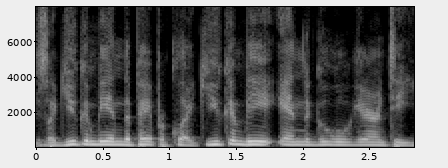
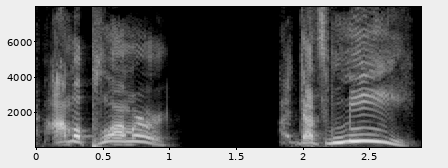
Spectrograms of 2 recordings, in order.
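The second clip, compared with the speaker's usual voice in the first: high, shouted eager voices; clamoring crowd; 10 semitones higher, slower than usual. Retold or imitated. Plumbers shouting over each other to Google, high and eager. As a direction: yell to get picked out of the crowd.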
